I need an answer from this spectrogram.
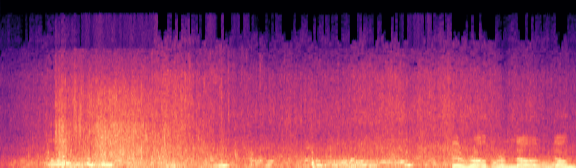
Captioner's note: sea lions barking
